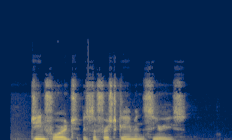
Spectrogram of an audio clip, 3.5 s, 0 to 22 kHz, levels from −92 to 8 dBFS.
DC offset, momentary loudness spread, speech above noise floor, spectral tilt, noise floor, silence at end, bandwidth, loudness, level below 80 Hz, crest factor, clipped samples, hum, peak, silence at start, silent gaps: under 0.1%; 11 LU; 52 dB; -2.5 dB/octave; -70 dBFS; 0.7 s; 10 kHz; -18 LUFS; -66 dBFS; 18 dB; under 0.1%; none; -2 dBFS; 0.45 s; none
